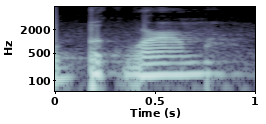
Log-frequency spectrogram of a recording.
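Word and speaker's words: BookWyrm: And the worm is spelled W-Y-R-M. So bookworm, B-O-O-K-W-Y-R-M dot social.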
